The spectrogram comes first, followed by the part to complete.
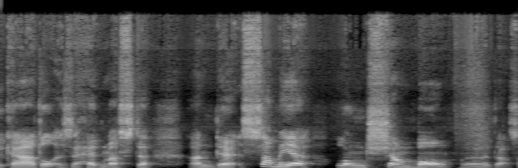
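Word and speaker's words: Samia Longchambon: benefactor job the cardinal as a headmaster and samia longshambo that's how you pronounce it of course she was i remember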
